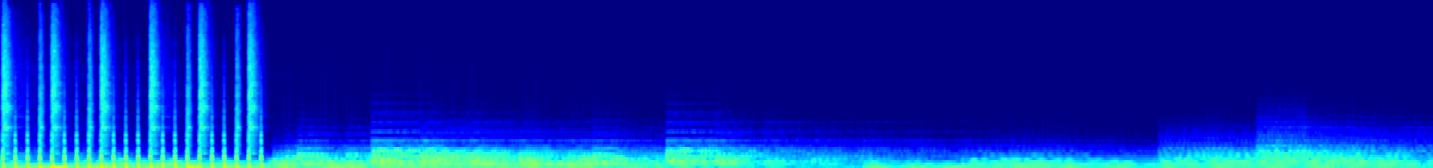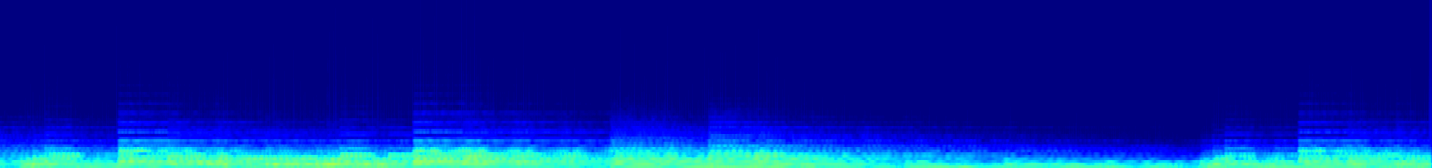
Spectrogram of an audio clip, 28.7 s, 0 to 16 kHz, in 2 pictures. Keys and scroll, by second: 12.9 space, 24.3 super+s, 25.0 Return.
